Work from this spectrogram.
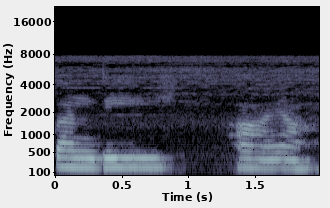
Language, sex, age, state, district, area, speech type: Sindhi, female, 30-45, Rajasthan, Ajmer, urban, spontaneous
